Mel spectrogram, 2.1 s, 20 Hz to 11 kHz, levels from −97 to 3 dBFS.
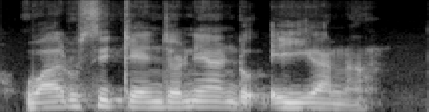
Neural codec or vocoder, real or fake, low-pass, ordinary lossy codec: vocoder, 22.05 kHz, 80 mel bands, WaveNeXt; fake; none; none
